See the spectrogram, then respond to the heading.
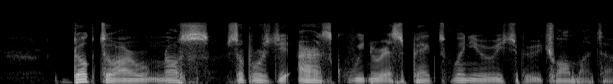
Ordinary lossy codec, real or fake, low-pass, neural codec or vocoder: none; real; 7.2 kHz; none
